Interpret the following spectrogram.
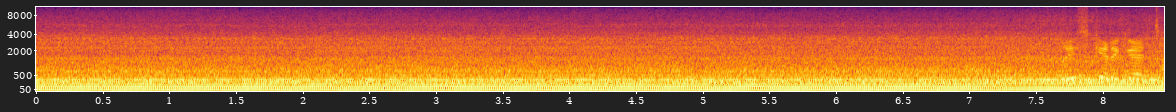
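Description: Mahindra eMax 20S HST subcompact tractor's small diesel engine running steadily at a constant working speed while the tractor drives along a gravel driveway.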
